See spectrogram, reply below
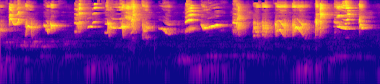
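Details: Orange-headed thrush, local type, song played to trigger singing in silent birds: steady run of loud squeaky, buzzy and whistled phrases, each roughly a third of a second, almost without breaks.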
